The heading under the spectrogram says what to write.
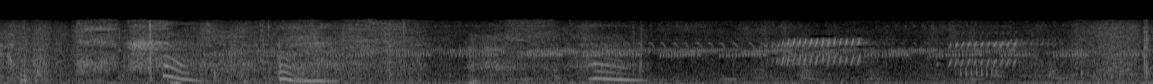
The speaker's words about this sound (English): That's my sound machine. I'm a troubled sleeper. Kind of hooked on it. Frogs? Yeah, it's cicadas. Officially, we're in the rainforest.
